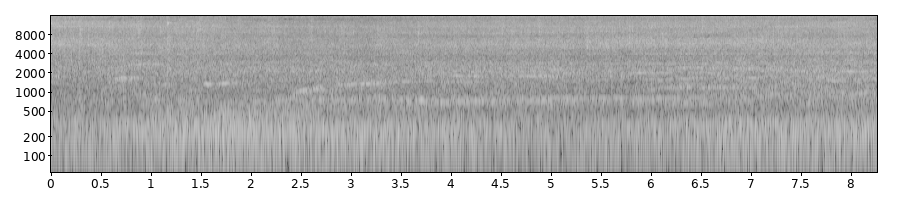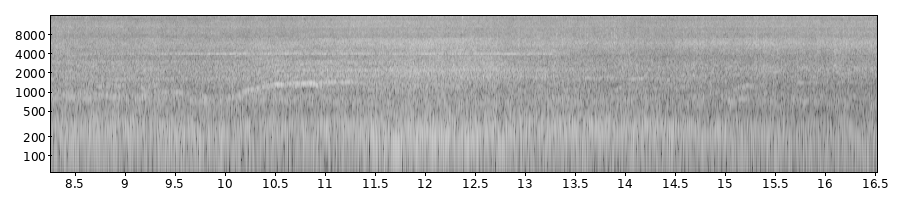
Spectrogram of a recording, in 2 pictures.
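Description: Riders on a roller coaster scream in the distance.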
